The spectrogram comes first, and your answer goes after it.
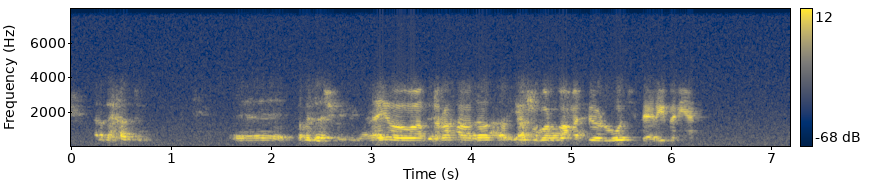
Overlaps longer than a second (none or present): present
